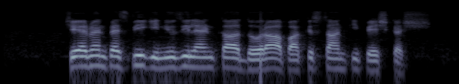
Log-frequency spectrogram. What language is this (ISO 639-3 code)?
urd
